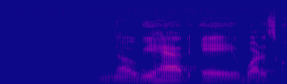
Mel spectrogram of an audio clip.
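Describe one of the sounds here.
An elderly man speaks loudly through a microphone.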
